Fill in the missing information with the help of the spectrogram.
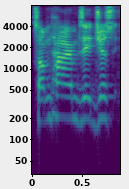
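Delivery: ordinary delivery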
